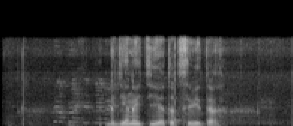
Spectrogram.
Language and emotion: Russian, neutral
